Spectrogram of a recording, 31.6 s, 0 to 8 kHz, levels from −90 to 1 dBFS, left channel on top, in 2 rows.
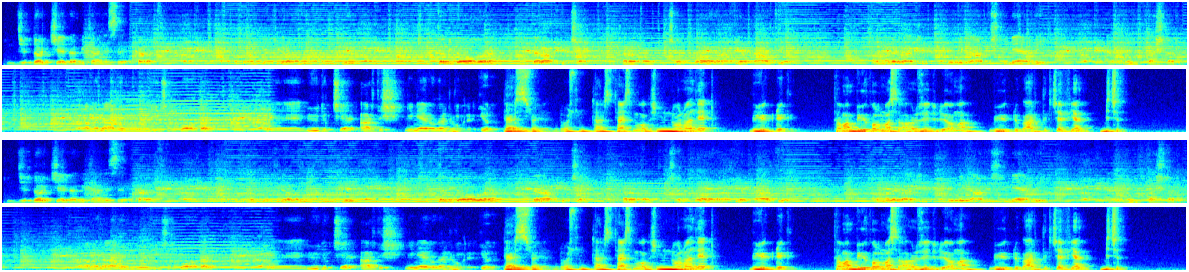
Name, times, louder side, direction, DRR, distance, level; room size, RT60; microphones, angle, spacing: voice 1, 0.1-2.2 3.1-4.8 5.6-10.6 11.6-14.0 14.7-15.7 16.9-18.7 19.3-22.8, left 2 dB, 60° left, 2.0 m, -26 dB
sound 1, 1.1-19.4, left 3 dB, 80° left, 3.1 m, -28 dB
voice 2, 22.5-25.3 25.8-26.4 26.9-30.8, right 1 dB, 5° right, 1.0 m, -20 dB
18.5 x 13.0 x 2.6 m
head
